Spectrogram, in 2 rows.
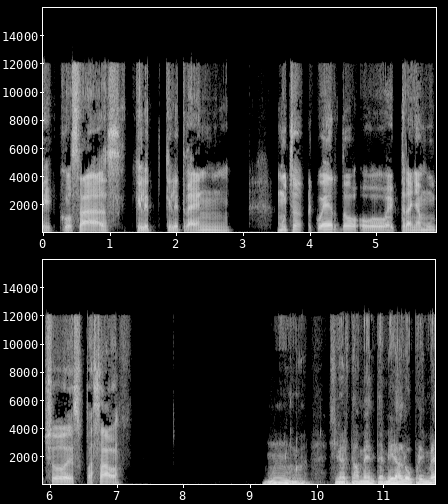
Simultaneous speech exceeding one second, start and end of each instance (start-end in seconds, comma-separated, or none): none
